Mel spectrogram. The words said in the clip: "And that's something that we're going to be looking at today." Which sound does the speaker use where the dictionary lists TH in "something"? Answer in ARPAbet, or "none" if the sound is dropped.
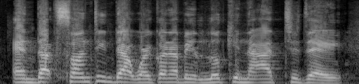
TH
